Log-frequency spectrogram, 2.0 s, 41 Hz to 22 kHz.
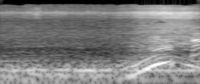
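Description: Porsche 997 GT3 RS 4.0's flat-six engine running low while moving off, then revving up sharply about a second and a half in and dropping back.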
